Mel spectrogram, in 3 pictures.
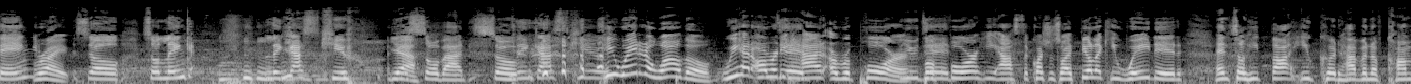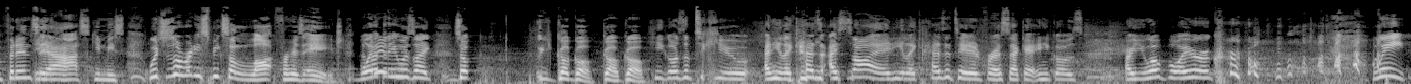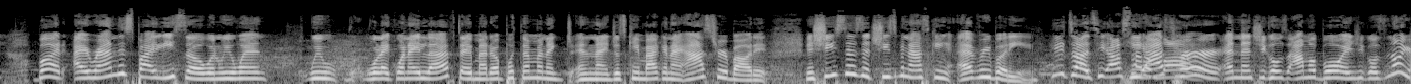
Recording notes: Record from Game Con, where we were celebrating International Table Top Games Day.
